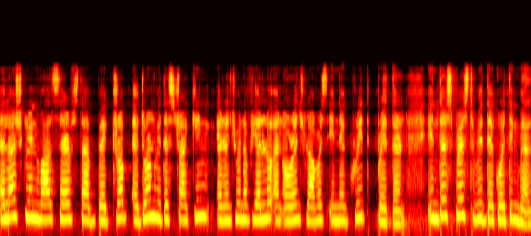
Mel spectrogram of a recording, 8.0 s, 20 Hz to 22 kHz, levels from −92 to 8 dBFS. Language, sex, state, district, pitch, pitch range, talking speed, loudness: English, female, Arunachal Pradesh, Longding, 230 Hz, 220-250 Hz, 220 wpm, -16 LUFS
